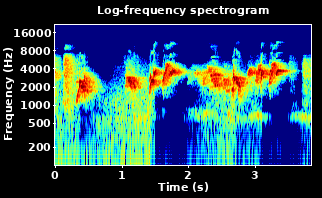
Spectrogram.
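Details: Singapore-kept red-whiskered bulbuls competing in song: short bursts of bright, slurred whistled notes separated by brief gaps, building into a run of quick, sweet warbling phrases.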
